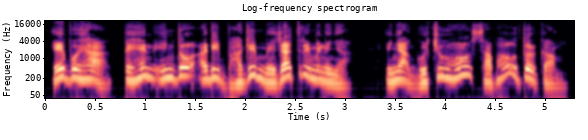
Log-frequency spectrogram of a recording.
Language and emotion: Santali, happy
